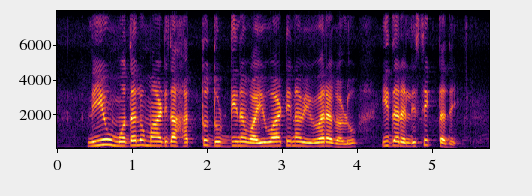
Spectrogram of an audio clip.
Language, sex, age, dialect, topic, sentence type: Kannada, female, 18-24, Coastal/Dakshin, banking, statement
